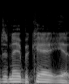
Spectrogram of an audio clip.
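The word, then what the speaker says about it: Diné Bikéyah: Uh, Mr. Grayeyes, am I pronouncing the name of your organization correctly? That's perfect. Oh, okay, great. I'm I'm glad. uh, tell me what Utah Dine Bikeyah is.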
